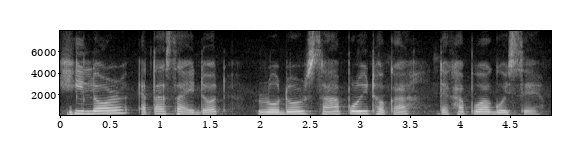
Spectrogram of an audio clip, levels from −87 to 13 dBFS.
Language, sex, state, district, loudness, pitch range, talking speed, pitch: Assamese, female, Assam, Kamrup Metropolitan, -15 LUFS, 185-220 Hz, 120 wpm, 205 Hz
